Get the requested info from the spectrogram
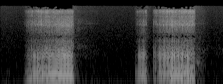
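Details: French Bulldog Tequila asleep and snoring like a piglet: one long gravelly snore, a pause, then a short catch followed by a longer rumbling snore.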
